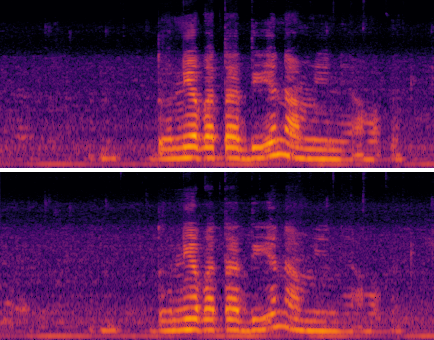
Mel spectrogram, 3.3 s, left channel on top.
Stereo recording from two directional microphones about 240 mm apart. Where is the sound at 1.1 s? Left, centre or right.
Left.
